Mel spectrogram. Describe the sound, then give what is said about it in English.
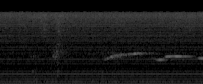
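A short whistled TV theme tune, a few smooth sliding notes in the second half, fairly faint, over a steady low electrical hum with no talking. “We ought to all whistle that together.”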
